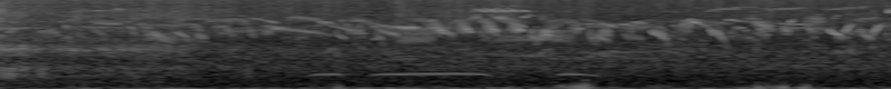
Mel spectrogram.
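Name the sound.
wood pigeons cooing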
